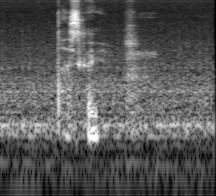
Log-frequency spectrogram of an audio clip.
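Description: A young woman's voice whispering or muttering a few soft, breathy words to herself.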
